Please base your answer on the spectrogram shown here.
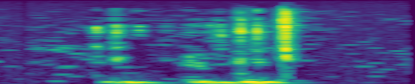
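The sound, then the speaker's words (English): Soft clicking of keys on a computer keyboard as someone types into a search box: a short, faint burst of quick taps, heard alone. “Well, let me type in the search box. I'm going to type in”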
